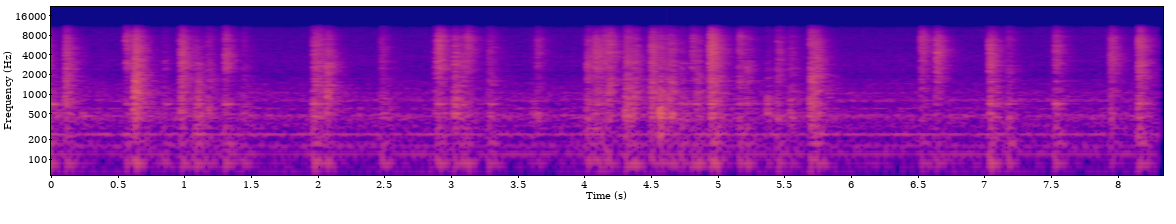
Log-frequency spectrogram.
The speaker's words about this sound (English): You can hear the kernels popping.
